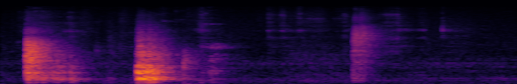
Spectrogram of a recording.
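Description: A wooden handle knocks onto a table.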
